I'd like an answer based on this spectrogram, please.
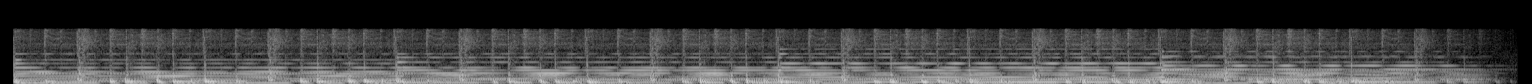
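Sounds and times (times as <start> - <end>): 
music: 0.2 - 15.2.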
